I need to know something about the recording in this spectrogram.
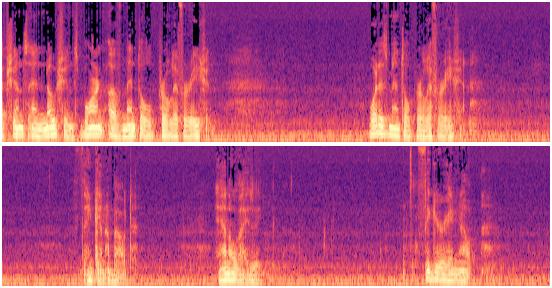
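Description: An elderly man speaks calmly into a microphone, in short bursts with pauses.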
